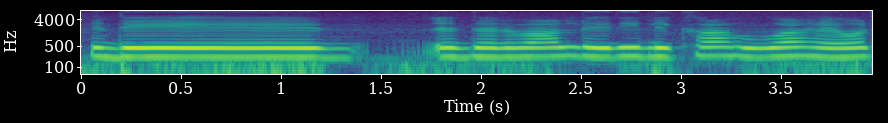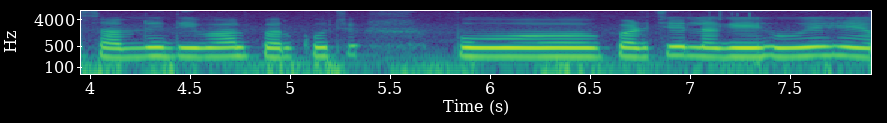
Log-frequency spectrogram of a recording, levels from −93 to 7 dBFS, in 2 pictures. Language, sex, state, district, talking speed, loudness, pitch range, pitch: Hindi, female, Delhi, New Delhi, 120 wpm, -12 LUFS, 220-230 Hz, 225 Hz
